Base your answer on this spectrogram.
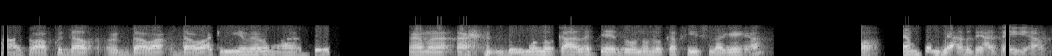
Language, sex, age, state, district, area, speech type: Hindi, male, 18-30, Uttar Pradesh, Ghazipur, urban, conversation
